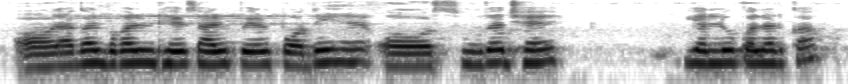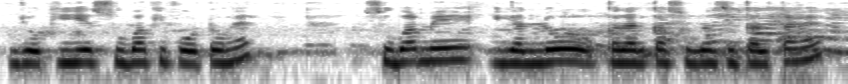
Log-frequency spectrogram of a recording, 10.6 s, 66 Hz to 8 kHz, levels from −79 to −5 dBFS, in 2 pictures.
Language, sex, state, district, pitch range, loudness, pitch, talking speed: Hindi, female, Bihar, Lakhisarai, 220-240 Hz, -14 LUFS, 230 Hz, 155 wpm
